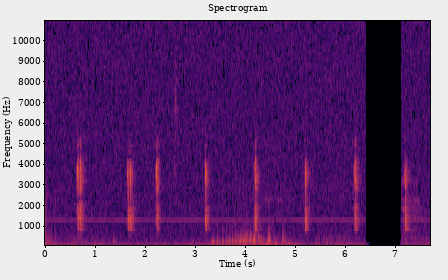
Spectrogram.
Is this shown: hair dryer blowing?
no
